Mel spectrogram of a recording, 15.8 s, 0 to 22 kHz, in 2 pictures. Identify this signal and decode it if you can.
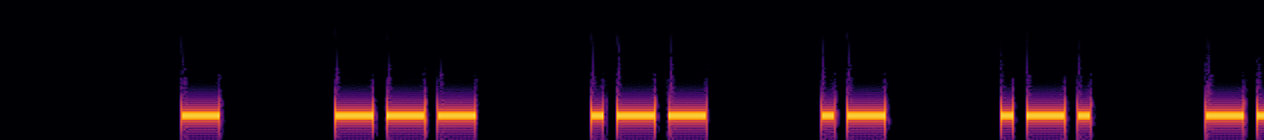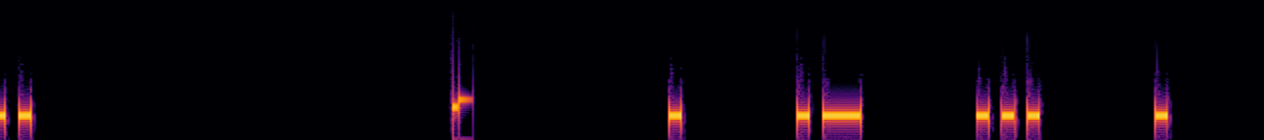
Morse code, heard as a keyed tone, about 15 wpm, spaced as for 9 wpm, 700 Hz. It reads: TOWARD EASE
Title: 3x Character Spacing - Top 500 Words - 15wpm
